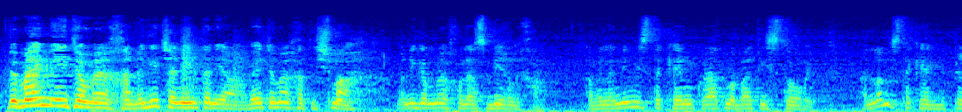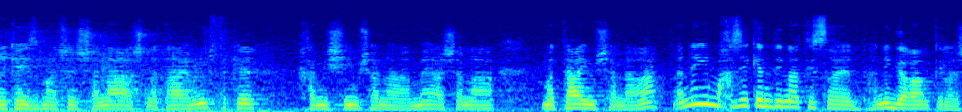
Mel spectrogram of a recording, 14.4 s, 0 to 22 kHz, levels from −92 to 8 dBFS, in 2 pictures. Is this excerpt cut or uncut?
cut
